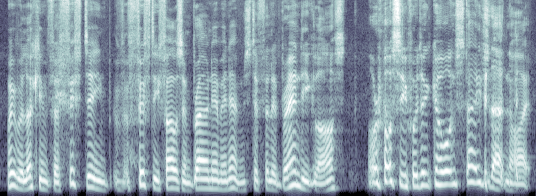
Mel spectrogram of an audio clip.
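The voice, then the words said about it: Del Preston impression. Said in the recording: “you do your Del Preston impression”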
